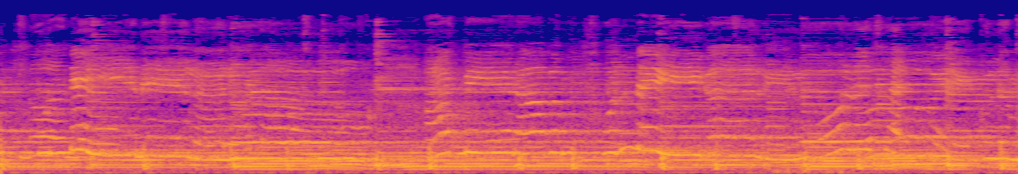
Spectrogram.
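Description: A song with a child's singing voice over instrumental backing.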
